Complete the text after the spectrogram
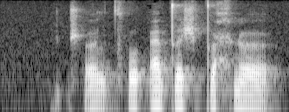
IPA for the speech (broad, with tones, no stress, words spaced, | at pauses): t͡ʃʼœ˨˩˦l t͡sʼʊ˥˨ʔæ˥˨t̪ɛ˥˨ʃt̪ə˨˦ħ ɳœ˧˩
